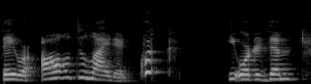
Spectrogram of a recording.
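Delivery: ordinary delivery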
